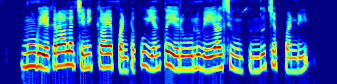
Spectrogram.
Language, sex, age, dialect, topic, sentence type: Telugu, female, 18-24, Southern, agriculture, question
